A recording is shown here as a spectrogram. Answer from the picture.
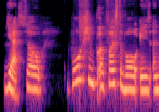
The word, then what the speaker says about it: borscht: Now, also another big part of your book deals with something called, and I hope I pronounce this correctly, borscht. – Yes. – Borscht.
